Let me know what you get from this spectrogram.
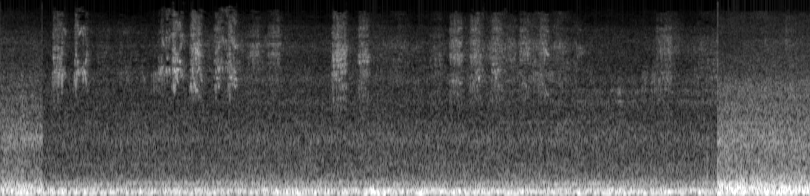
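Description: Small birds chirping in quick series of short, high chirps over a steady low rumble. About seven seconds in the chirping stops and a louder, fuller outdoor noise takes over.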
